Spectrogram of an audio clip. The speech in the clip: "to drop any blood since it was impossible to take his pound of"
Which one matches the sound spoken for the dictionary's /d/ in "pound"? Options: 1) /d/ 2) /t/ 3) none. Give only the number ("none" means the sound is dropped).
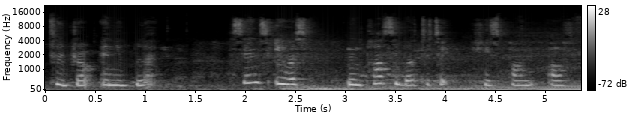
3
